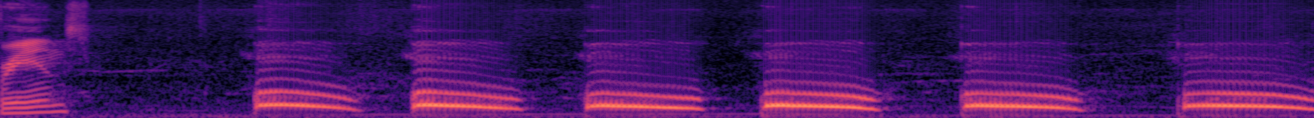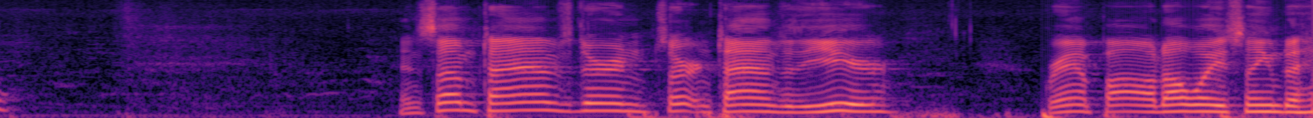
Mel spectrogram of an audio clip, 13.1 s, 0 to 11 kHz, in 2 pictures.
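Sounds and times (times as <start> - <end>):
speech: 0.0 - 0.6, 8.6 - 11.1, 11.8 - 13.1
faint low hum: 0.0 - 8.5
pigeons cooing: 1.2 - 6.8.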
